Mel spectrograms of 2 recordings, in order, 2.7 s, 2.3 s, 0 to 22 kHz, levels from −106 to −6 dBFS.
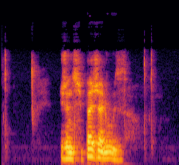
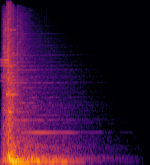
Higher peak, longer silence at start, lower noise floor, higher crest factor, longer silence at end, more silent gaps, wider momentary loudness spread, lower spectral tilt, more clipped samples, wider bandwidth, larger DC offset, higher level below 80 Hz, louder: first, -2 dBFS vs -14 dBFS; first, 0.45 s vs 0 s; second, -45 dBFS vs -84 dBFS; about the same, 20 dB vs 20 dB; second, 0.8 s vs 1.2 s; neither; about the same, 22 LU vs 21 LU; about the same, -5.5 dB/octave vs -4.5 dB/octave; neither; second, 7.6 kHz vs over 20 kHz; neither; second, -54 dBFS vs -38 dBFS; first, -18 LUFS vs -34 LUFS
